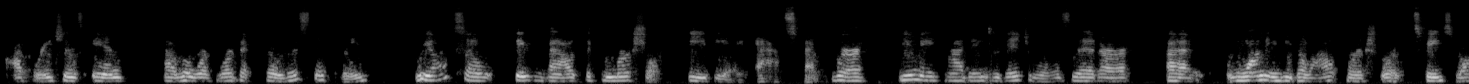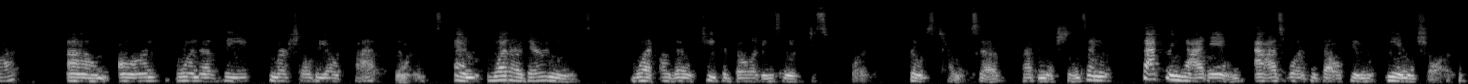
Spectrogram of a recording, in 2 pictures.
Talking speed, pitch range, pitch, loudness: 130 wpm, 155-175 Hz, 165 Hz, -24 LUFS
